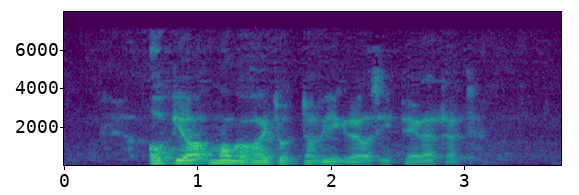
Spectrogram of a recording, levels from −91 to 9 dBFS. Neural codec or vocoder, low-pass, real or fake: codec, 16 kHz in and 24 kHz out, 2.2 kbps, FireRedTTS-2 codec; 7.2 kHz; fake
